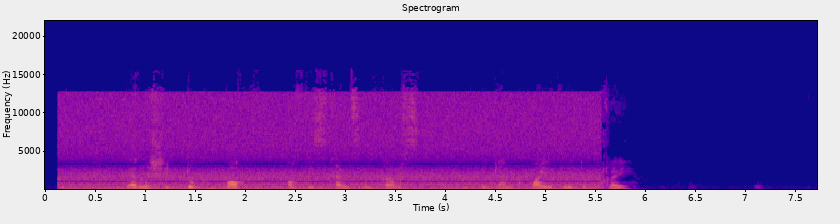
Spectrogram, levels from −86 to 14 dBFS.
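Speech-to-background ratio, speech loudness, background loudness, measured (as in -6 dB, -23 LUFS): 1.5 dB, -34.0 LUFS, -35.5 LUFS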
